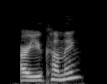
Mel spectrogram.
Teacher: Say this with a rising tone at the end.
